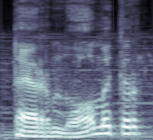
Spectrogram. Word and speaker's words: термометр: запам'ятати ще один нюанс якщо компонент метр містить назви вимірювальних приладів то наголос там незмінно припадає на голосний звук що передує цьому компонентові барометр спідометр термометр дозиметр А тепер уважно послухаймо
